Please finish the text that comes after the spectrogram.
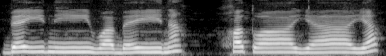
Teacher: پہلا یا ہم نے لمبا کیا کیونکہ اس کے ساتھ الف ہے ، خالی الف سے پہلے زبر، الف مدہ کہلاتا ہے، ٹھیک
